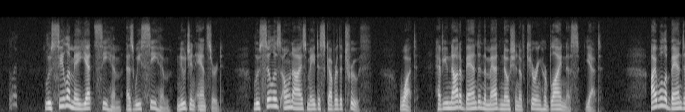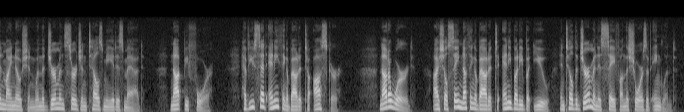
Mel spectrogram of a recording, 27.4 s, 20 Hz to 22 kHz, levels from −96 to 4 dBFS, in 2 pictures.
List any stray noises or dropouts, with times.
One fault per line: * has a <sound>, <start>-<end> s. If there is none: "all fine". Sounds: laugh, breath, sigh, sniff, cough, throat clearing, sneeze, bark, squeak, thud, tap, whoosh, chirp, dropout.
* has a laugh, 0.2-0.4 s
